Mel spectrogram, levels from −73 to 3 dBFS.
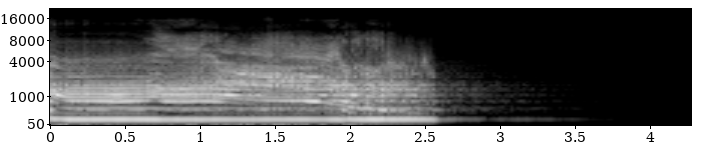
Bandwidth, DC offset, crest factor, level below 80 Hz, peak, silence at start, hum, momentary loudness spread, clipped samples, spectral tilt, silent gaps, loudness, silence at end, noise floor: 11 kHz; under 0.1%; 14 dB; -48 dBFS; 0 dBFS; 0 s; none; 7 LU; under 0.1%; -4.5 dB/octave; none; -12 LUFS; 1.7 s; -81 dBFS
